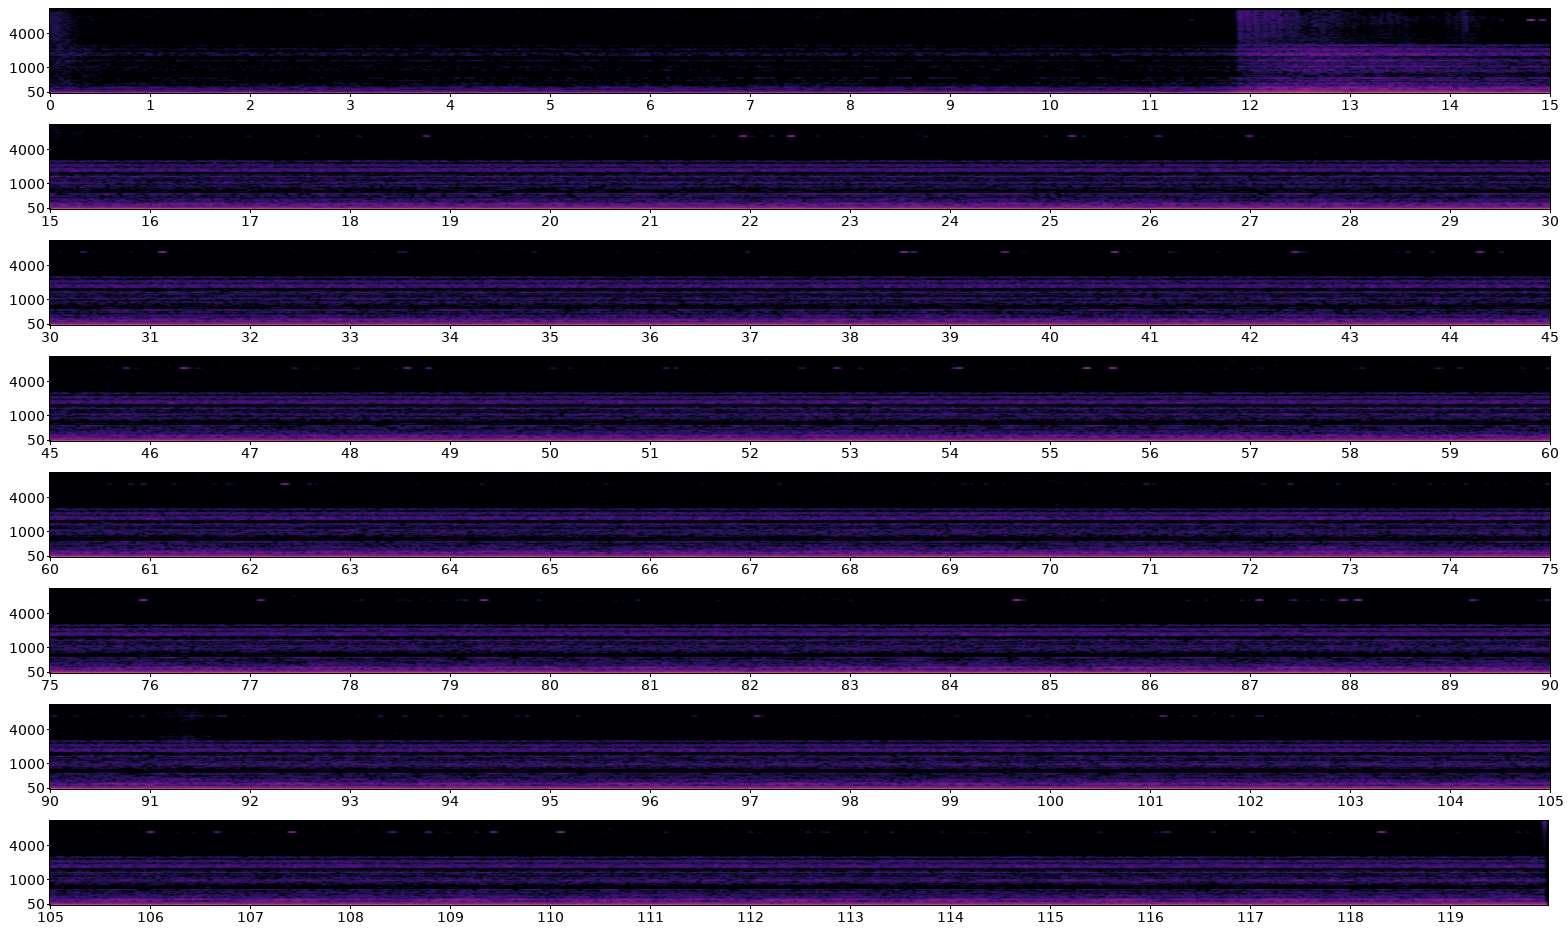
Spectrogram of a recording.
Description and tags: Free drone. Recorded using homemade contact microphones. The OS-XX Samples consist of different recordings of fans, fridges, espressomachines, etc. The sounds are pretty raw, I added reverb, and cut some sub. I can, on request hand out the raw recordings. Enjoy.
Drone, Atmosphere, Eerie, contact-mic, Ambient, Sound-design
